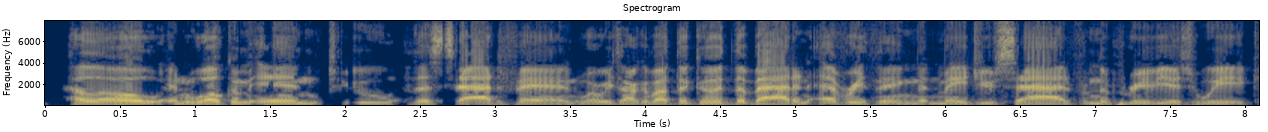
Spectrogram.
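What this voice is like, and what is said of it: Sick, slightly off voice. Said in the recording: “you can hear my voice is a little bit off... We all get sick”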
